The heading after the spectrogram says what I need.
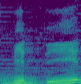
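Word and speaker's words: بالدين: Nah, di situ biddin ada alif lam syamsiyah, ya. Alif lamnya tidak dibaca, jadi langsung masuk ke huruf dal, ya. Biddin, din juga sama itu mad arid lisukun.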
